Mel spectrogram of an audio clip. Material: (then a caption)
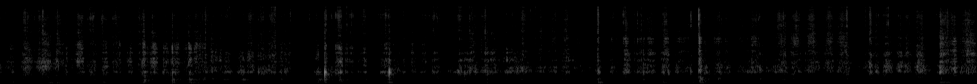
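Plastic. A cotton swab on a thin stick scrubs and rubs between the black plastic keys of a laptop keyboard. The result is a quiet, continuous run of rapid, dry scratching and brushing strokes, bright and hissy with almost no low end.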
